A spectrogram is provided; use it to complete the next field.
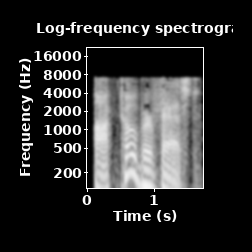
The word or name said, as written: octoberfest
